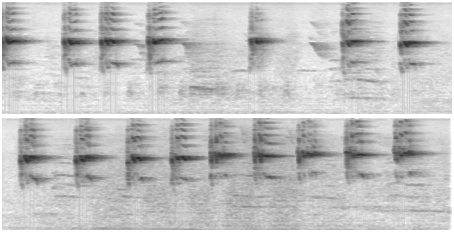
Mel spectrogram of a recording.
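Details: Murai batu, or white-rumped shama, kretekan calls meant to rouse other shamas to sing: a run of about eighteen sharp, high, clicking ticks, evenly repeated roughly twice a second and speeding up slightly.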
